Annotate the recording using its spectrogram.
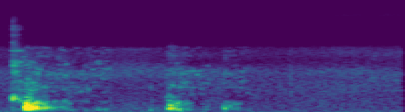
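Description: A man coughing: one loud cough just after the start, a second cough about a second and a half later, and a faint short one after it.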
